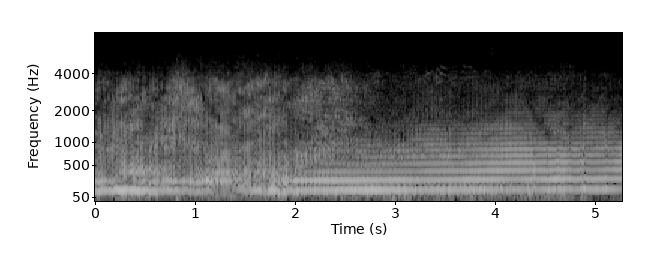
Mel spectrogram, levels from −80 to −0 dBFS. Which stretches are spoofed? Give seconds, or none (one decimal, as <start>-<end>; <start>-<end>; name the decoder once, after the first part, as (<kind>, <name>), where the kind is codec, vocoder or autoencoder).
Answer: 0.0-2.0 (vocoder, Vocos); 4.4-5.3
